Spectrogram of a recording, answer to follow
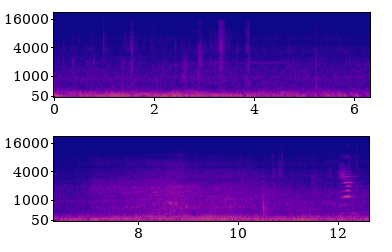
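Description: Steady low outdoor rumble with a few light clicks, and a car passing in the street about seven seconds in, swelling and fading away over about three seconds.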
